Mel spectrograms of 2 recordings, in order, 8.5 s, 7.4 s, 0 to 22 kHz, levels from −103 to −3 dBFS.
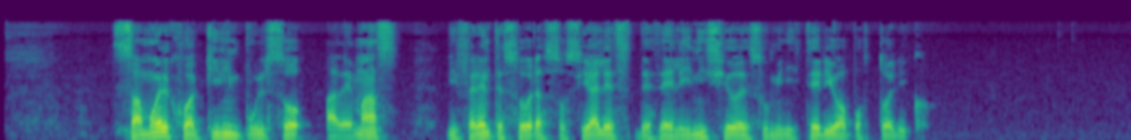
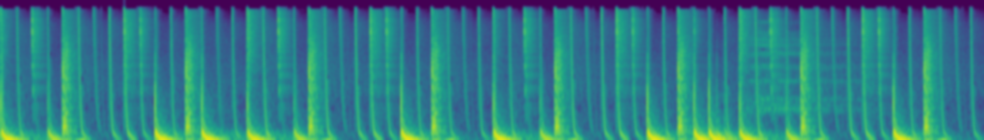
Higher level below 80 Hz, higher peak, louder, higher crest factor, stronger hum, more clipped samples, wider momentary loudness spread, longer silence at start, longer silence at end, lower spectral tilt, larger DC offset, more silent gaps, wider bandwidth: second, -46 dBFS vs -20 dBFS; second, -6 dBFS vs 0 dBFS; second, -25 LUFS vs -18 LUFS; about the same, 20 dB vs 16 dB; neither; neither; first, 11 LU vs 8 LU; first, 0.85 s vs 0 s; first, 1.55 s vs 0.05 s; about the same, -5.5 dB/octave vs -4.5 dB/octave; neither; neither; second, 11.5 kHz vs 17.5 kHz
